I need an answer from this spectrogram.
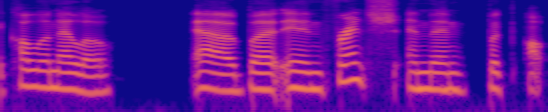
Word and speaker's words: colonnello: So colonel, like we would say it in English, in Italian, you pronounce that L. You say colonnello.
